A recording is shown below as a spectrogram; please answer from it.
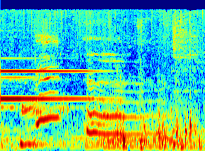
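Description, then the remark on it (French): A person's voice imitates a donkey's bray, with loud, drawn-out, strained tones that swoop up and down in pitch, repeating in uneven bursts over about two seconds. “Le vrai bruit de l'âne. Non, c'était quelqu'un qui l'a fait.”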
